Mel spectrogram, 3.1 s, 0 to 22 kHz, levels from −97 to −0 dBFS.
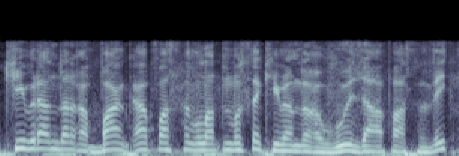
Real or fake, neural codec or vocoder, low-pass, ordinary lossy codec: fake; codec, 16 kHz, 4 kbps, X-Codec, HuBERT features, trained on LibriSpeech; 7.2 kHz; none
